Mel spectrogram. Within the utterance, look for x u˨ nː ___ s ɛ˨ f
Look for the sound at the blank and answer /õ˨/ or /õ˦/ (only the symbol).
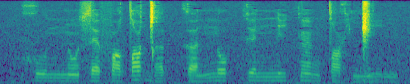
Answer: õ˨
